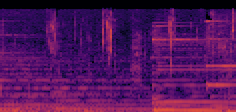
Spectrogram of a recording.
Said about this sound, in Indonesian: Ini ngunyah terus dari tadi kecelah kecelah. Emang kedengerannya? Ya kedengeran nggak apa-apa sih ngunyah-ngunyah aja.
